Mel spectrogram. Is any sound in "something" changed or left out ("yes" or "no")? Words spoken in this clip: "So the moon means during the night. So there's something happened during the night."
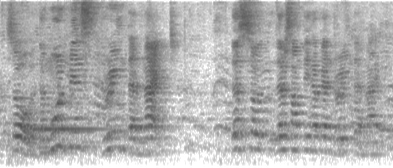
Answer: yes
